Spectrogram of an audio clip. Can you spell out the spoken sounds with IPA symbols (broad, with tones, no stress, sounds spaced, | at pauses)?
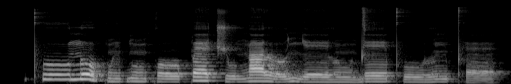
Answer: pʰ uː˦ n o˦˨ kʷ ĩ˨ ɓ ũ˨ k oː˨ p ɛ˦ t͡ʃ u˨ ŋ a˦ l ʊ˨˦ ɲ eː˨ l ũ˨ d eː˦ pʰ uː˨ l ĩ˦ pʰ ɛ˨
